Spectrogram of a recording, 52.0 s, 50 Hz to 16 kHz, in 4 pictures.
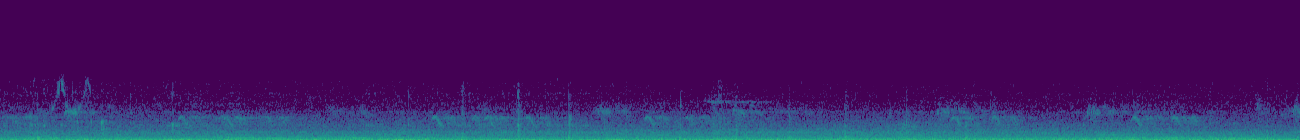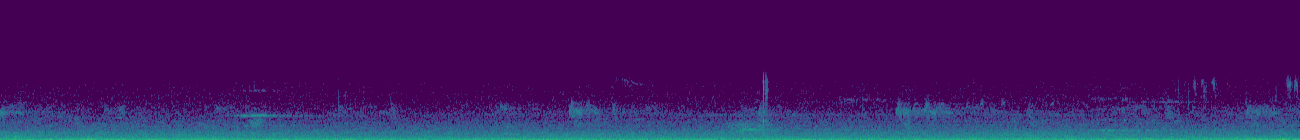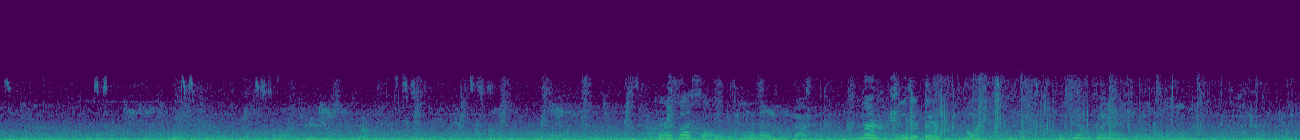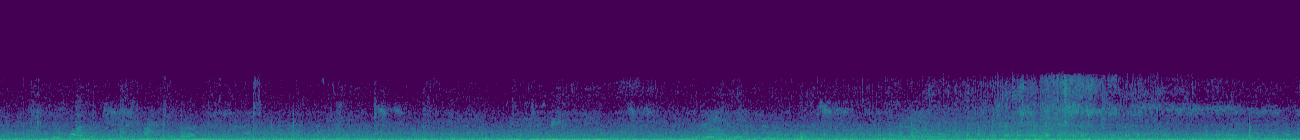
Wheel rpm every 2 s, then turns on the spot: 0, 0, 0, 0, 0, 0, 0, 0, 0, 0, 0, 0, 0, 0, 0, 0, 0, 0, 0, 0, 0, 0, 0, 0, 0, 0.
none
